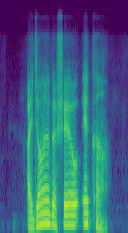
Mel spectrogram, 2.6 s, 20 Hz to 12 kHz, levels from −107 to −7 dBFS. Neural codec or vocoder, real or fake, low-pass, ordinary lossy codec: codec, 16 kHz, 0.3 kbps, FocalCodec; fake; 7.2 kHz; Opus, 32 kbps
